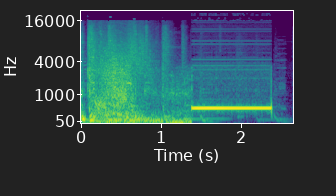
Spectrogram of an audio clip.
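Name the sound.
telephone dial tone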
